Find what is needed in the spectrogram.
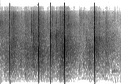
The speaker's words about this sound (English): let's give three claps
